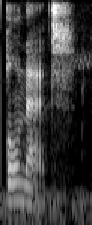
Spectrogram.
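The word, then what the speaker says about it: Onett: deal with it also it is pronounced onet going by the Japanese version no problem here Earthbound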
